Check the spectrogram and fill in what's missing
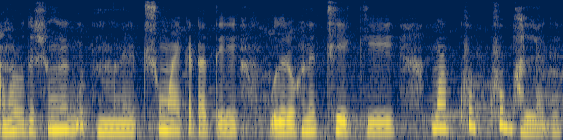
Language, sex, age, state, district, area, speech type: Bengali, female, 18-30, West Bengal, Birbhum, urban, spontaneous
